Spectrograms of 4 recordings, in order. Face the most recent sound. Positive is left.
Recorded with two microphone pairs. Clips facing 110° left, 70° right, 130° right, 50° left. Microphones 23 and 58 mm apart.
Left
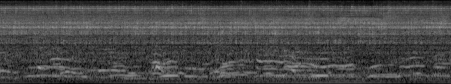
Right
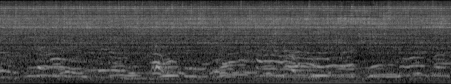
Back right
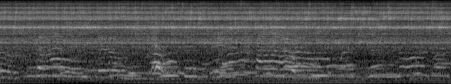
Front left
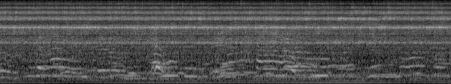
turn(degrees=70)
